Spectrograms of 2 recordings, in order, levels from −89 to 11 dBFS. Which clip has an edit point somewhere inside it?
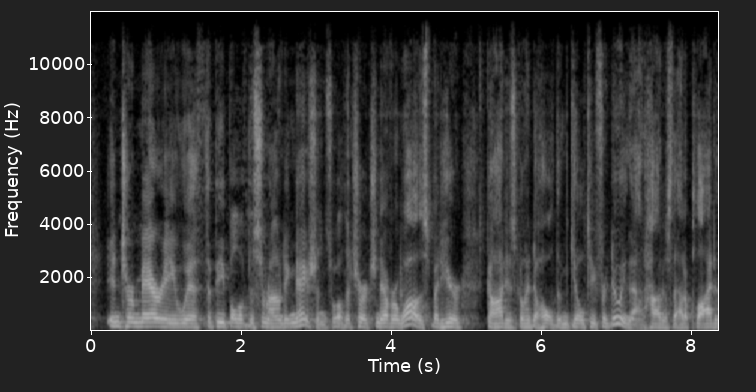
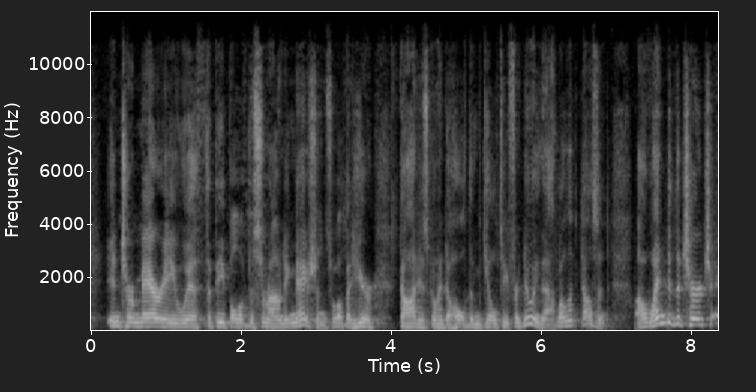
second; 2 cuts; at 3.3 s, 6.2 s

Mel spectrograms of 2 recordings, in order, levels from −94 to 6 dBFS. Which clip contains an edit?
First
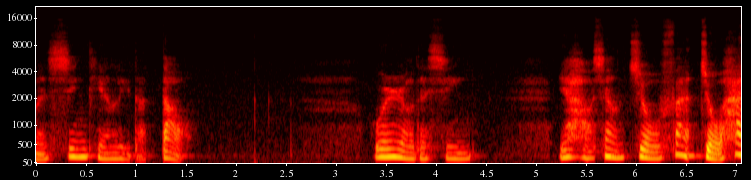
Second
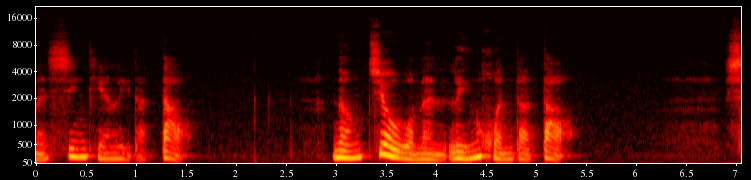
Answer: second; 1 cut; at 2.8 s

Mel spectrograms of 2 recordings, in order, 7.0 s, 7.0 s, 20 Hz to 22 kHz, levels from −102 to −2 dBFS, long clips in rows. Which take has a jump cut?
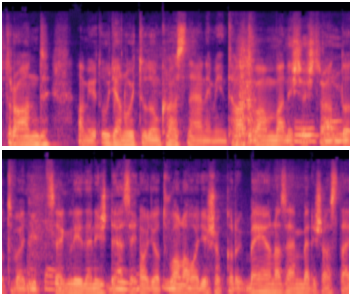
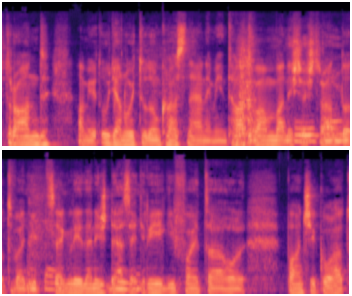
first; 1 cut; at 4.9 s

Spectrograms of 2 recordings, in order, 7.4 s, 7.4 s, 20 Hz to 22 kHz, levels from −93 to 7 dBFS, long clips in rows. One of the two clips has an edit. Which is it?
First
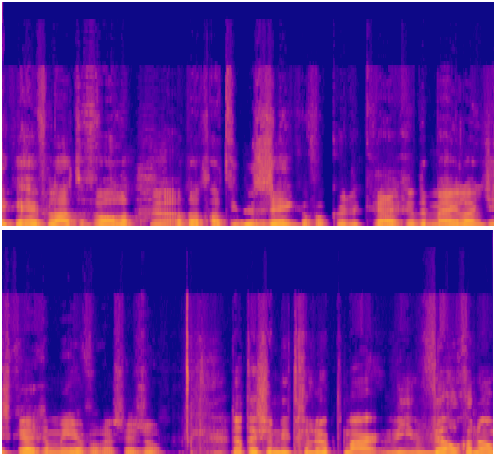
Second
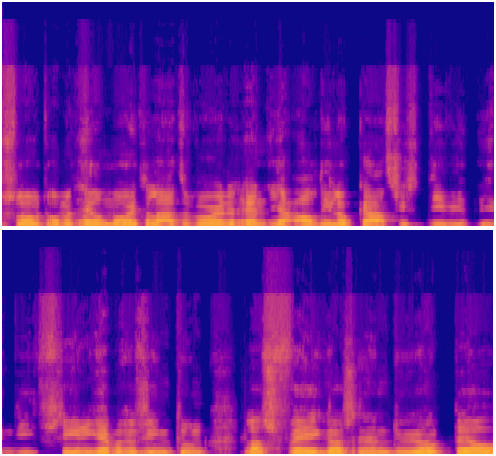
first; 1 cut; at 5.4 s

